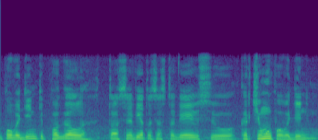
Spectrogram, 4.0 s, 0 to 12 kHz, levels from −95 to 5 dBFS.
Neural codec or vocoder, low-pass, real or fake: none; 7.2 kHz; real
